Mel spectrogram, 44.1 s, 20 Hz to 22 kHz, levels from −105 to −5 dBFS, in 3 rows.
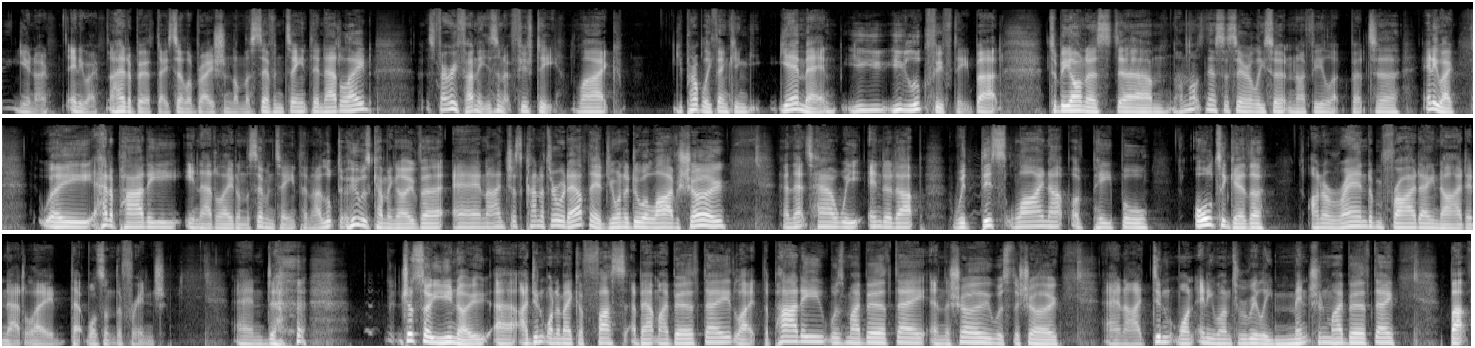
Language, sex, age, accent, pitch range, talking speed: English, male, 40-59, Australian, 130-165 Hz, 195 wpm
